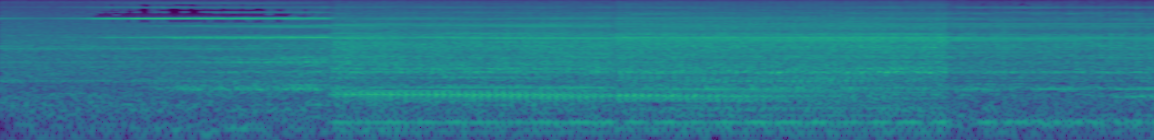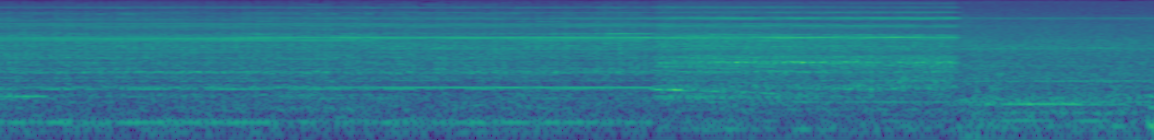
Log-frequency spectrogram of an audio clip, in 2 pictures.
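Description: A cylinder-head resurfacing machine runs steadily and loudly throughout, a continuous machining drone with shifting tonal lines that changes pitch near the end.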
